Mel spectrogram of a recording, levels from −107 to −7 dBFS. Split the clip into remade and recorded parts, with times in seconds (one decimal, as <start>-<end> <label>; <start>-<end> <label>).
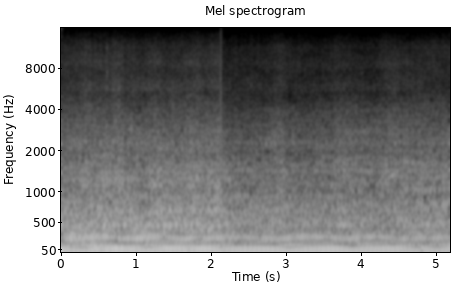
0.0-5.2 recorded

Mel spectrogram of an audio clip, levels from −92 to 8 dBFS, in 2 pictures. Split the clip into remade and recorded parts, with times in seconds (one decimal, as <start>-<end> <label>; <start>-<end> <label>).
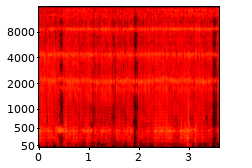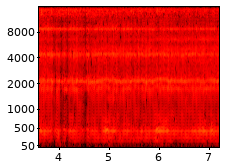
0.0-7.2 remade

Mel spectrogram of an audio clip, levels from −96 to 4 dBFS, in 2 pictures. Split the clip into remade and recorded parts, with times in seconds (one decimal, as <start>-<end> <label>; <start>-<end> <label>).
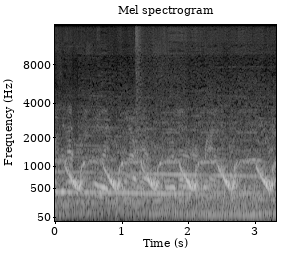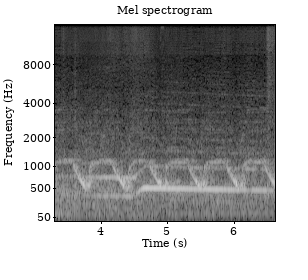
0.0-3.9 recorded; 3.9-4.5 remade; 4.5-6.6 recorded

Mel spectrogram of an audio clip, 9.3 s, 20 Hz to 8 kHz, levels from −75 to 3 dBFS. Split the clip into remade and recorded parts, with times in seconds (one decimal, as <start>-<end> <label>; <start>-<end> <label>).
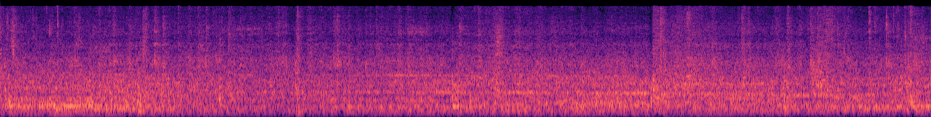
0.0-1.2 recorded; 1.2-6.2 remade; 6.2-9.3 recorded

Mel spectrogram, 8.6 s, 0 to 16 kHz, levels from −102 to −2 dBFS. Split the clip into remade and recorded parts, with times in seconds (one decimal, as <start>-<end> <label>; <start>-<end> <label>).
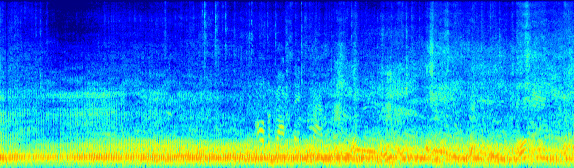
0.0-8.6 recorded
